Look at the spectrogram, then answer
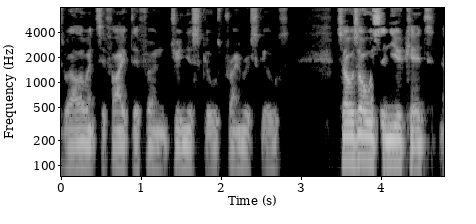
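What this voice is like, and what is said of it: Scottish accent. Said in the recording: “my accent, you can probably tell I'm Scottish”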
